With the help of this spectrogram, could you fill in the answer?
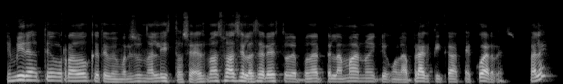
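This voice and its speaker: A man's voice: a little high, racing, dry recording, dull audio. A man teaching an English lesson in a patient, casual way, often checking that he is understood.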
